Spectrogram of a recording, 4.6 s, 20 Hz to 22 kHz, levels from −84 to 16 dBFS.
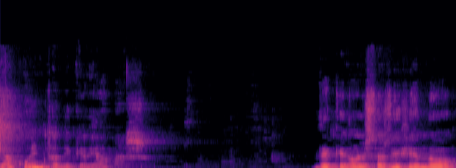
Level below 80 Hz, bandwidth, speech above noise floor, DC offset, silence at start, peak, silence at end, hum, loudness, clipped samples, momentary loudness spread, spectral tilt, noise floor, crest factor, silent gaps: -68 dBFS; 14.5 kHz; 41 dB; under 0.1%; 0 s; -8 dBFS; 0 s; none; -25 LUFS; under 0.1%; 15 LU; -6 dB/octave; -65 dBFS; 18 dB; none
